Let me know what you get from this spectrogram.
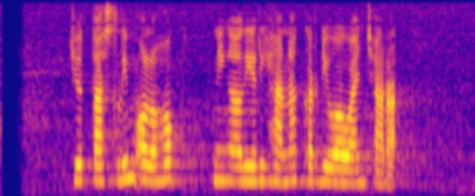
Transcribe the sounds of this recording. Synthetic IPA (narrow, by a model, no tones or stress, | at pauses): d͡ʒut̪aslimɔlɔɦɔk̚niŋaliɾiɦanakɨrdiwawaɲt͡ʃaɾa̰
